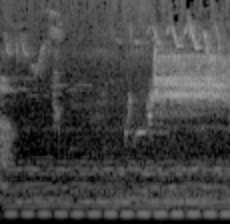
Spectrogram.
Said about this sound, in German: Vielleicht kannst du die Blätter rauschen hören, den Wind, vielleicht hörst du Vögel.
